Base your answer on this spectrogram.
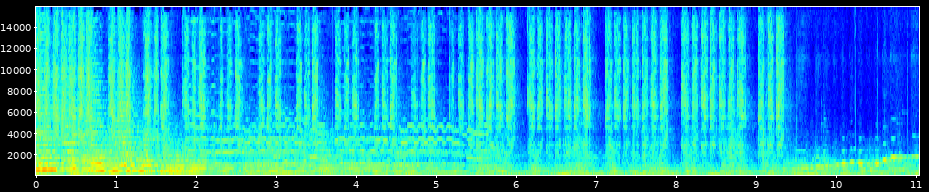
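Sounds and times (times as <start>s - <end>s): scraping shaking percussion rhythm: 0.0s - 9.5s
orchestral music: 0.0s - 11.0s.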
